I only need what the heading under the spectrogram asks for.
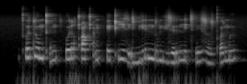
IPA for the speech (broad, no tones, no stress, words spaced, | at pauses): kʼɤtoːmkʼɛ̤ŋ t͡sʼor qʼoqʼɛ̰ŋ t͡sʼe kʼizḭz bʲerndɔ̤mvʲe̤z ɯrni t͡sʼe̤ zɔ̤zkʼɔzmɯ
